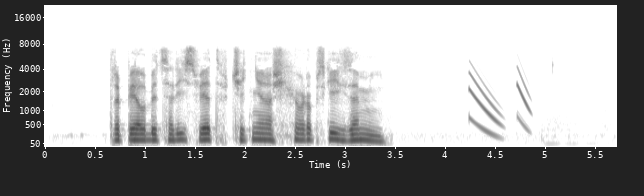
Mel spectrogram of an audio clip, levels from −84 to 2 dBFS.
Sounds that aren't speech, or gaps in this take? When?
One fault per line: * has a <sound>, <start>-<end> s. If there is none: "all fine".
* has a chirp, 4.2-4.9 s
